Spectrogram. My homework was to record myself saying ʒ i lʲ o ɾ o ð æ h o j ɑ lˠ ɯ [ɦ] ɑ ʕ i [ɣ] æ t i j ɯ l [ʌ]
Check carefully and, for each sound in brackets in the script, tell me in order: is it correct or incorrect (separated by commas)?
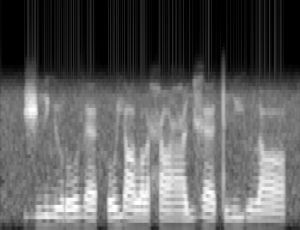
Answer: incorrect, correct, incorrect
